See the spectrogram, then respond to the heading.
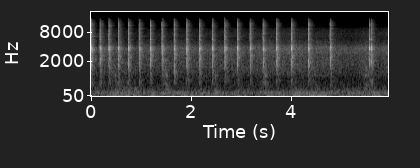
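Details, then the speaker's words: DT Swiss R470 rear wheel after ceramic bearing replacement: crisp, evenly spaced freehub clicks about four a second, slowly spacing out as the wheel coasts from a gentle nudge; running freely and smoothly. "I'm super impressed with the running of it. Just a gentle little nudge and it's running beautifully."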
